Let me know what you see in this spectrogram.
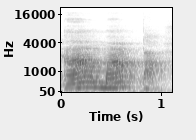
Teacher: Mais forte não é o pá, não é no final? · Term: sílaba mais forte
